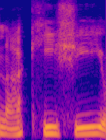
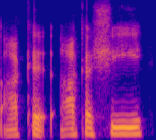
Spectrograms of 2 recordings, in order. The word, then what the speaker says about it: Akashi: And this is where we get another historical reference to someone known as the Baron Akishi, or Akashi, is probably more correctly how it's pronounced, who is quite a fascinating historical figure.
